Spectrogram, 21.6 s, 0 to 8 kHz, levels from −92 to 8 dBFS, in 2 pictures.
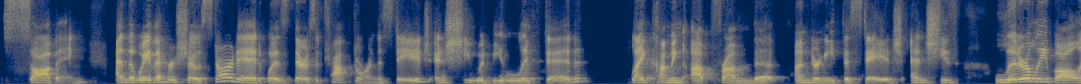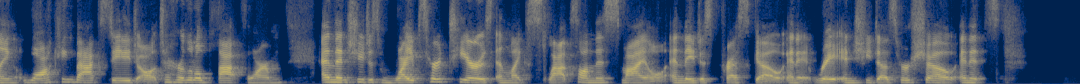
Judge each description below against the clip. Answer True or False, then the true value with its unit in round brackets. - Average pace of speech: True (190 wpm)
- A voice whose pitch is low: False (195 Hz)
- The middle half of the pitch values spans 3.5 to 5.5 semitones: False (2.7 semitones)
